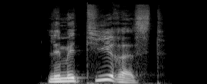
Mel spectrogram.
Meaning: second-person singular subjunctive I of limitieren
- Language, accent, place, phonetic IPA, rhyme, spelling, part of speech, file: German, Germany, Berlin, [limiˈtiːʁəst], -iːʁəst, limitierest, verb, De-limitierest.ogg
